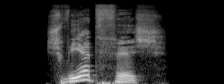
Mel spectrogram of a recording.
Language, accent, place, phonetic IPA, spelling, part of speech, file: German, Germany, Berlin, [ˈʃveːɐ̯tˌfɪʃ], Schwertfisch, noun, De-Schwertfisch.ogg
- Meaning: swordfish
